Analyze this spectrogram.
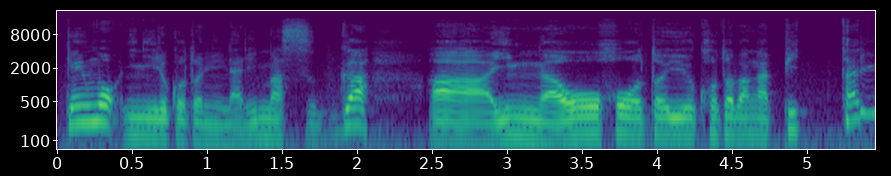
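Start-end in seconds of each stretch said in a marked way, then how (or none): none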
